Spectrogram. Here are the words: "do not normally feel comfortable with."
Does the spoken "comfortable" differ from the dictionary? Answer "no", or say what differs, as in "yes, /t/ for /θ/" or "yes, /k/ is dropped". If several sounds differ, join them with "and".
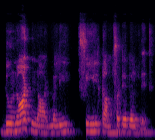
no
